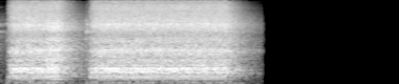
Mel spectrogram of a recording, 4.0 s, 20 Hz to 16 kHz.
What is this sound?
Estlack pneumatic 1
pneumatic high-speed drill
hydraulic, machine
